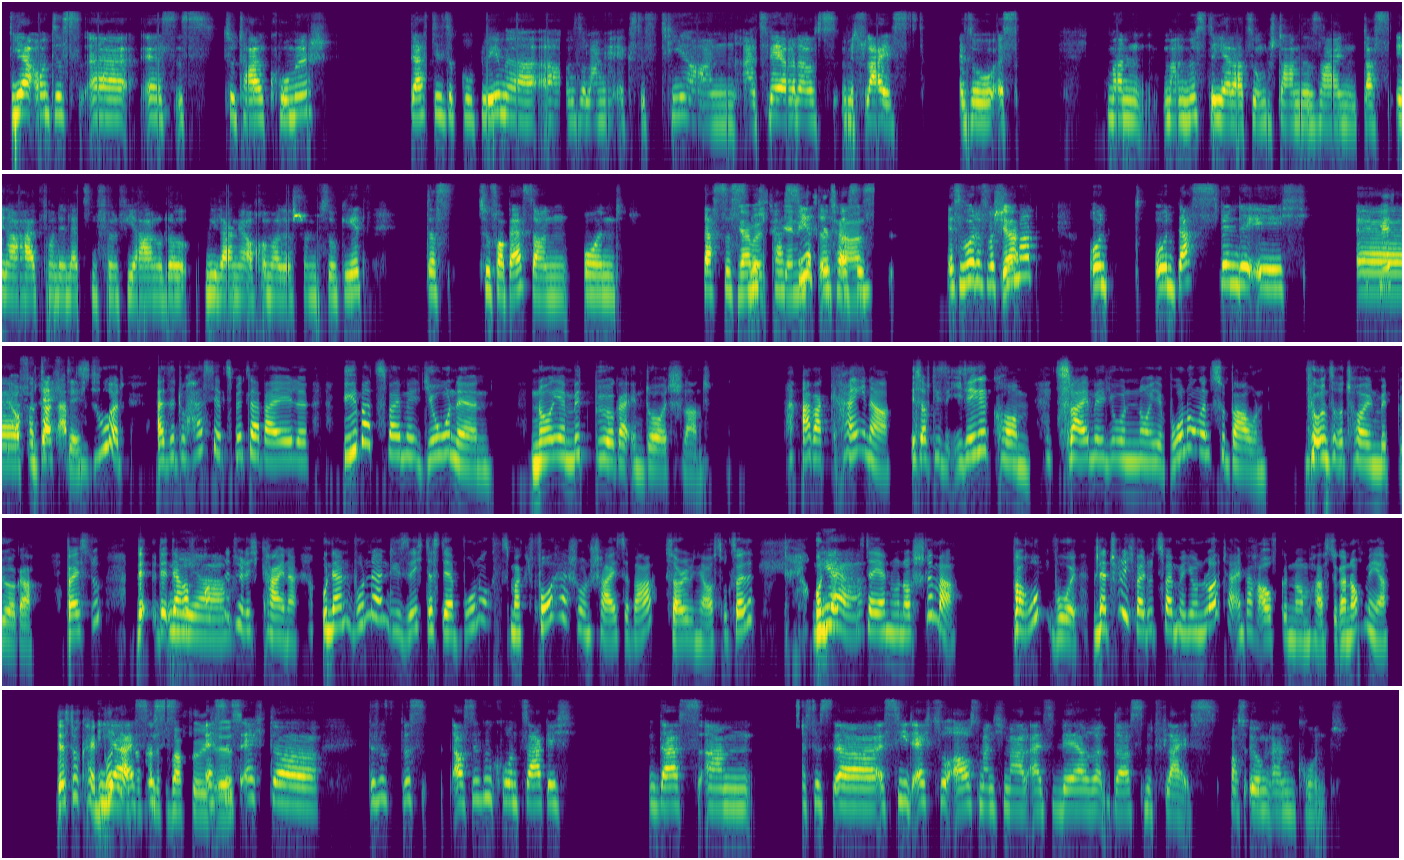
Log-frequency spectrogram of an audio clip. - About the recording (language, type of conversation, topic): German, unstructured, Was denkst du über soziale Ungerechtigkeit in unserer Gesellschaft?
- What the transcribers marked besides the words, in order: other background noise; drawn out: "äh"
